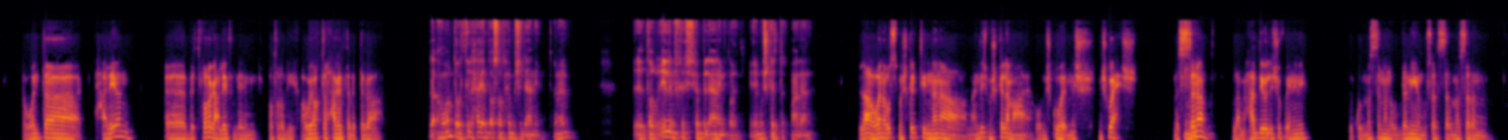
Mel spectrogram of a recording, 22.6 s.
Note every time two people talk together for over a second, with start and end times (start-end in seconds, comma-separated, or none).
none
